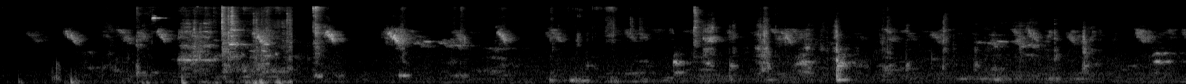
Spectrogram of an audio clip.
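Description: Birds chirping in short scattered calls throughout, with a brief rush of noise and a sharp click about two seconds in.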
